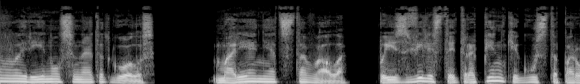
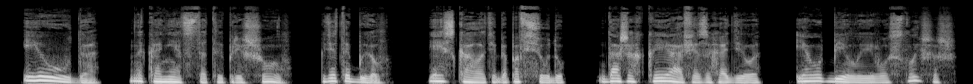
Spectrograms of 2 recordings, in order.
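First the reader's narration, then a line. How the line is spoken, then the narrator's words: Confiding whisper. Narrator (Russian): зашептала Юдифь доверительно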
